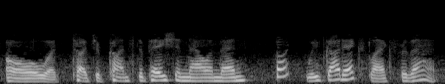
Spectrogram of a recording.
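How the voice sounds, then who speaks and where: A woman's voice: sits low, normal speed, lightly acted. A woman playing a cheerful, folksy, conversational customer in a radio advertisement. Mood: contented. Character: cheerful, folksy woman giving a family health testimonial. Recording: tinny old radio with faint noise.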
